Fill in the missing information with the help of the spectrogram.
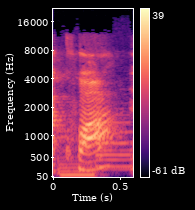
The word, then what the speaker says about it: Kwa: Everything I do creative, I go by Qua. It's my branding name. Spelled with a K, K-W-A, guys.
